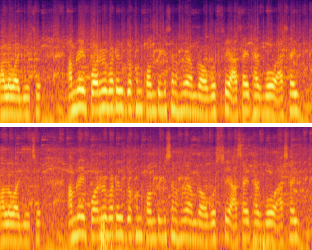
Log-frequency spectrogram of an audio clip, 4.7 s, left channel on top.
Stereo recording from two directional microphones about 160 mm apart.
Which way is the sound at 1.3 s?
5° left (ahead or behind).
